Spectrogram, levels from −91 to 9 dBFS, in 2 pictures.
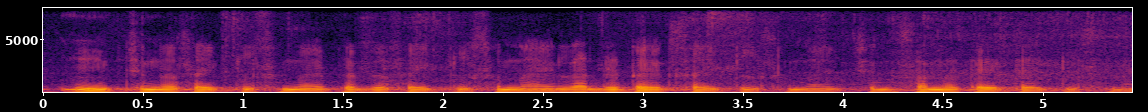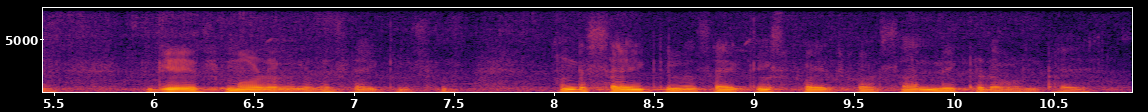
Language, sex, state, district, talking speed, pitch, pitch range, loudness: Telugu, male, Andhra Pradesh, Krishna, 40 wpm, 100 Hz, 95-105 Hz, -19 LUFS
